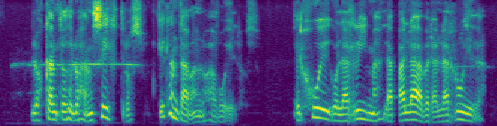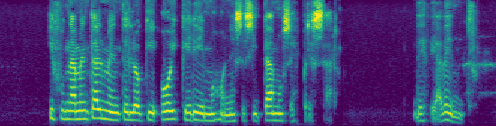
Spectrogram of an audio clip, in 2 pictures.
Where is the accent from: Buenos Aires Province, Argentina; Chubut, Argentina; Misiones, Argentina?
Chubut, Argentina; Lago Puelo; de Lago Puelo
